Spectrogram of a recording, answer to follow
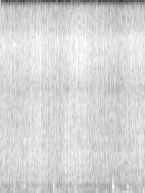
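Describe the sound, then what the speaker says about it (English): Onions browning in a pan over an outdoor firepit make a loud, continuous close-up sizzle with a few soft stirring taps. "I'm just going to brown these onions off a little bit"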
